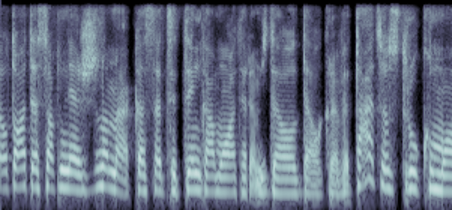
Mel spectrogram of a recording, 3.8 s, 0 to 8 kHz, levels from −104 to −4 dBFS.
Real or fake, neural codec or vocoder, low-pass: real; none; 7.2 kHz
